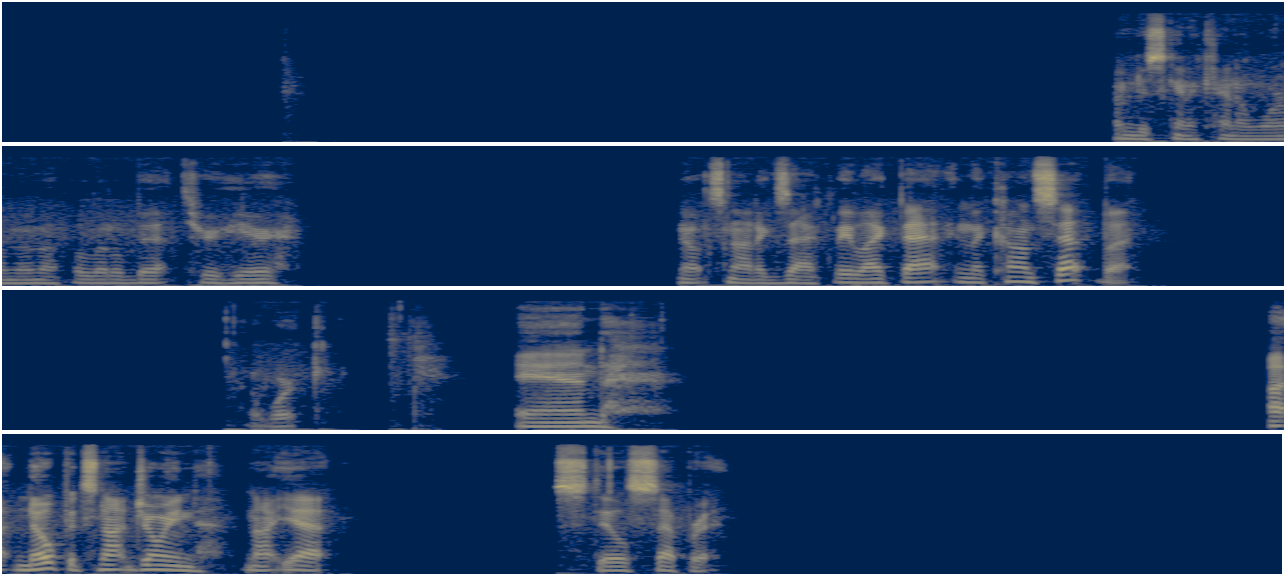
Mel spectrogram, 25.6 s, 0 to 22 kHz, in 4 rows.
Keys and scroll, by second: 20.7 s.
